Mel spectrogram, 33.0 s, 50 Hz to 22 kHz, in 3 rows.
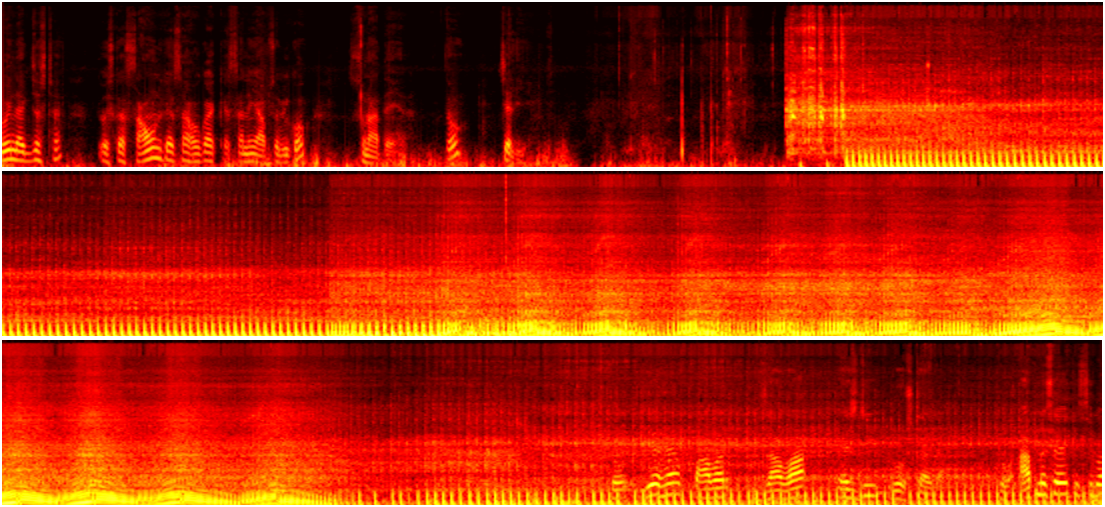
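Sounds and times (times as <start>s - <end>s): motorcycle engine idling: 7.8s - 33.0s
motorcycle engine revving: 7.8s - 33.0s.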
